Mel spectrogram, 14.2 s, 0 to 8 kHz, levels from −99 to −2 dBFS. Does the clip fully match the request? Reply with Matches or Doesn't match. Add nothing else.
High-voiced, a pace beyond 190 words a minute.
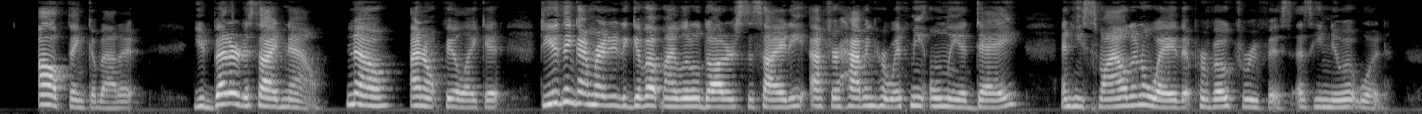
Matches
